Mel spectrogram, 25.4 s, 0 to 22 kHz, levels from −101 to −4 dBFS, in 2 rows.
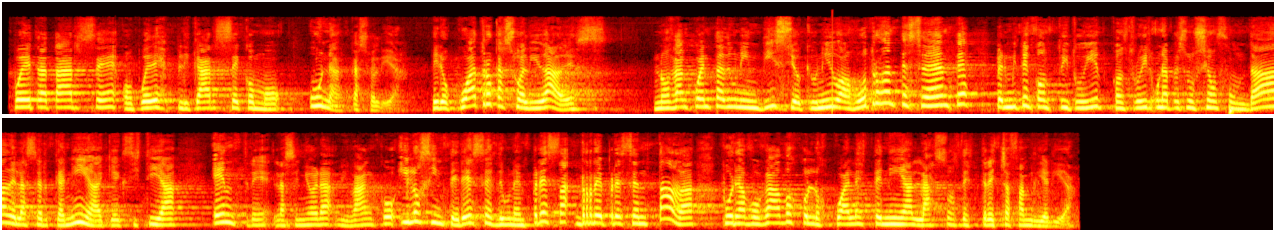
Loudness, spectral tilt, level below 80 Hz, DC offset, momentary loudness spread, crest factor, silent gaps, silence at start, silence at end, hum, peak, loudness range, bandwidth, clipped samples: -18 LUFS; -5 dB/octave; -56 dBFS; under 0.1%; 8 LU; 14 dB; none; 0.15 s; 1.95 s; none; -4 dBFS; 4 LU; 13 kHz; under 0.1%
